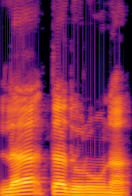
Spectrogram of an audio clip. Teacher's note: لا تدرون الف مدہ ہے، ایک الف کے برابر کھینچنا ہے، تا کو باریک کرنا ہے، دال پر قلقلہ کریں گے، را کو موٹا کرنا ہے ، واو مدہ ہے، ایک الف کے برابر کھینچنا ہے، ایہم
